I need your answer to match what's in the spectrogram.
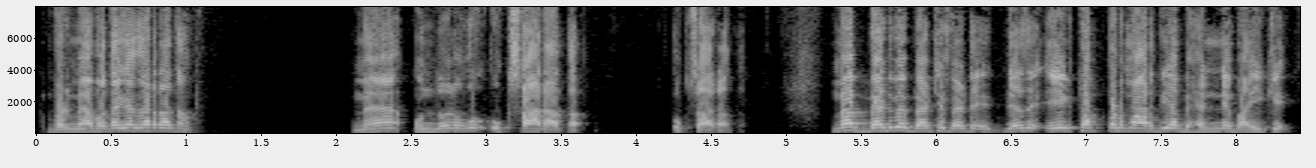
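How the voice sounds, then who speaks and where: A middle-aged man, a teacher telling a comic story from his childhood to his live class in an animated, teasing way. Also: high voice. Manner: animated and playful, teasing the class with rhetorical questions.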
